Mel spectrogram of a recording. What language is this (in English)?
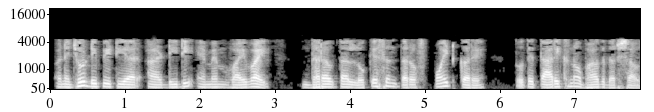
Gujarati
